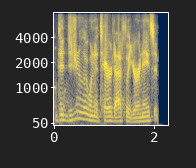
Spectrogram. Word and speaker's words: pterodactyl: did digitally when a pterodactyl urinated sound because the P is silent nephew Luke will be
